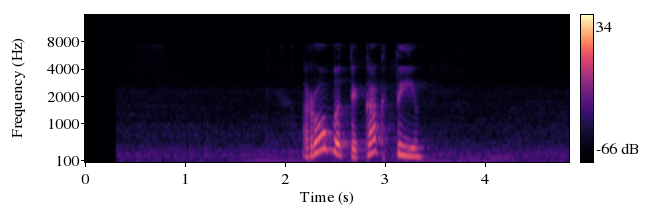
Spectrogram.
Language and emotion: Russian, positive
